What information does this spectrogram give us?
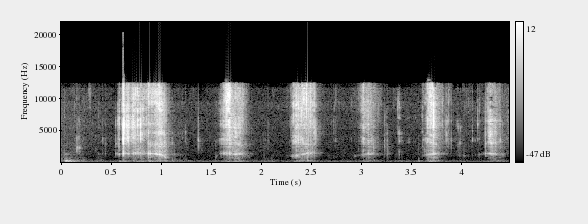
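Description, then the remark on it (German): Loud, repeated crunching of a crisp snack, with six bursts of bright, crackly chewing at a steady rhythm, separated by brief quieter pauses, and no talking. “Oh, knackt aber lange.”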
